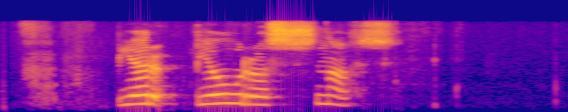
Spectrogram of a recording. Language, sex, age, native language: Icelandic, male, 9, Icelandic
